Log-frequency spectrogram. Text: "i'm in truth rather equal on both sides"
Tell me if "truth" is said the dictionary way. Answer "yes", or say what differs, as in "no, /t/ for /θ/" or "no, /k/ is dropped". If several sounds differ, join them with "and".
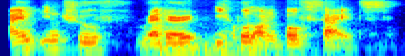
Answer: no, /f/ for /θ/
